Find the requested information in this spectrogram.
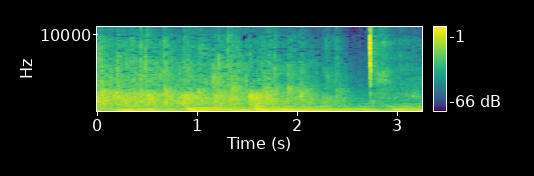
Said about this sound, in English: Can we give this team a hand clap today for leading us into the presence of God? Thank you, guys.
